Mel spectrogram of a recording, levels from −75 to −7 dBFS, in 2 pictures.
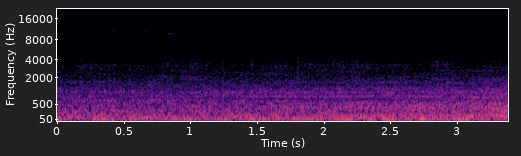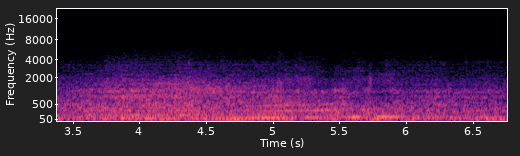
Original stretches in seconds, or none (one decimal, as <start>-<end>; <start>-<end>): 0.0-5.0; 5.9-6.8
